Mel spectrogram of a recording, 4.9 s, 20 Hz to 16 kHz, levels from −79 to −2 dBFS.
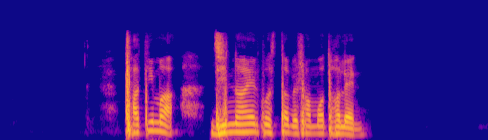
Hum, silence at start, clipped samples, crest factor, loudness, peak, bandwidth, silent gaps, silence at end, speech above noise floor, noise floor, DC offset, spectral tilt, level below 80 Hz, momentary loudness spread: none; 1.25 s; under 0.1%; 18 dB; -17 LUFS; 0 dBFS; 7.8 kHz; none; 1.25 s; over 73 dB; under -90 dBFS; under 0.1%; -5.5 dB/octave; -52 dBFS; 5 LU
